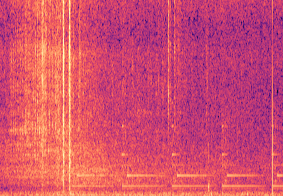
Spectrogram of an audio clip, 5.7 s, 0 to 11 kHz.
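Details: 2016 Subaru WRX STI after replacing an AEM 320 L/hr fuel pump that failed within three weeks: steady, even low rumble with no knocks, misses or surging under background music; engine running smoothly.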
